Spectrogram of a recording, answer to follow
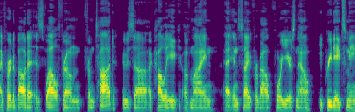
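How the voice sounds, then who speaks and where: A man talks with an American accent at a very deep, low pitch. His intonation stays fairly even. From Michigan, US. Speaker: podcast host, agile coach. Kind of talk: podcast interview.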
